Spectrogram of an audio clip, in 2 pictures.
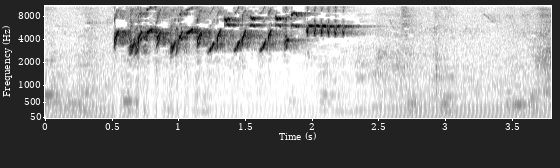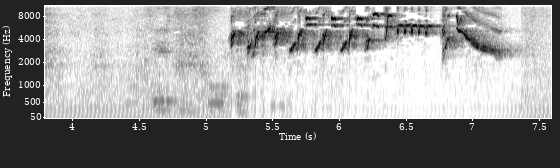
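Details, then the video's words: Wild European goldfinch, newly caught, singing two separate bursts of high rapid repeated trilled notes with a quiet gap between them, with faint low sounds in the background. "غناء حسون بري صيد جديد #chant chardonneret"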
